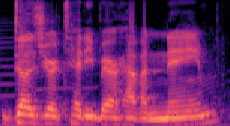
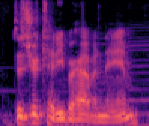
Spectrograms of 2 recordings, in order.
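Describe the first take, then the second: First: It is said at a louder volume. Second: It is said at a softer volume.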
